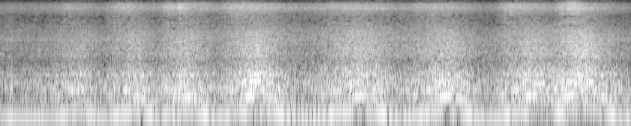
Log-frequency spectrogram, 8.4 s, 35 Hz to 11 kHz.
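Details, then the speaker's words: Toyota Kijang Super 7K carbureted engine, idle and air-fuel mixture adjusted: engine blips up and drops back cleanly several times with a steady low note between revs; normal revving, no problems. "Alhamdulillah tidak ada kendala mesin normal saja"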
